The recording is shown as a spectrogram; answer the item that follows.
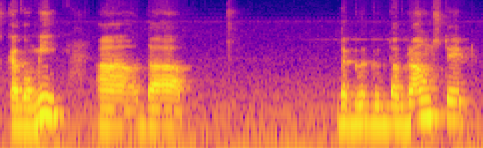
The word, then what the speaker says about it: kagome: so say for example in kagome i'm pronouncing it wrong it's kagome the the the ground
